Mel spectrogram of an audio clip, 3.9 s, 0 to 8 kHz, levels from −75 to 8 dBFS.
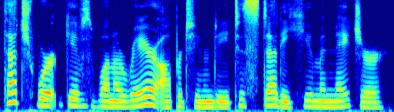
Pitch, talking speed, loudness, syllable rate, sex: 160 Hz, 165 wpm, -20 LUFS, 5.5 syllables/s, female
